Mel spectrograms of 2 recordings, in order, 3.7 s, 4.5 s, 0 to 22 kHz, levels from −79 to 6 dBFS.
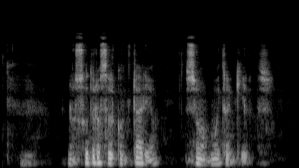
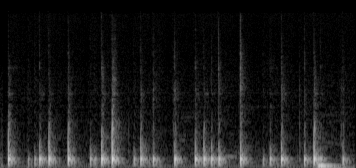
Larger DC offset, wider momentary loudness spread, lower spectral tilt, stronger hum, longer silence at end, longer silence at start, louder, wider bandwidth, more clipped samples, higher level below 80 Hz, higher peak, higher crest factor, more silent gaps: neither; first, 17 LU vs 6 LU; second, -4 dB/octave vs -9 dB/octave; neither; first, 0.35 s vs 0.1 s; first, 0.25 s vs 0.1 s; about the same, -24 LUFS vs -23 LUFS; second, 9.4 kHz vs 16 kHz; neither; second, -68 dBFS vs -32 dBFS; second, -8 dBFS vs 0 dBFS; about the same, 18 dB vs 22 dB; neither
